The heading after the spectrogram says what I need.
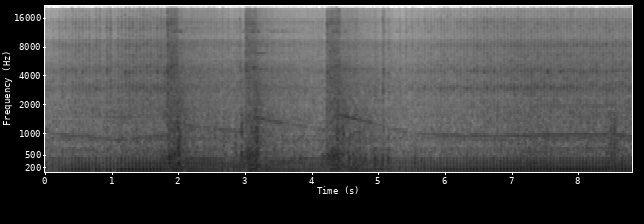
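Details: Honda GC160 5 hp single-cylinder after hard-start repair (faint spark), started with choke: catches and settles into a quick, even putter with a few louder early bursts; healthy running.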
